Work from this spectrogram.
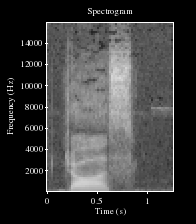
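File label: "jaws", US English; pronunciations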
